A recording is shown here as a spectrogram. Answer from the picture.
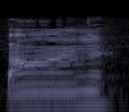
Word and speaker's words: Bang: It's spelled bang, it's pronounced bong.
